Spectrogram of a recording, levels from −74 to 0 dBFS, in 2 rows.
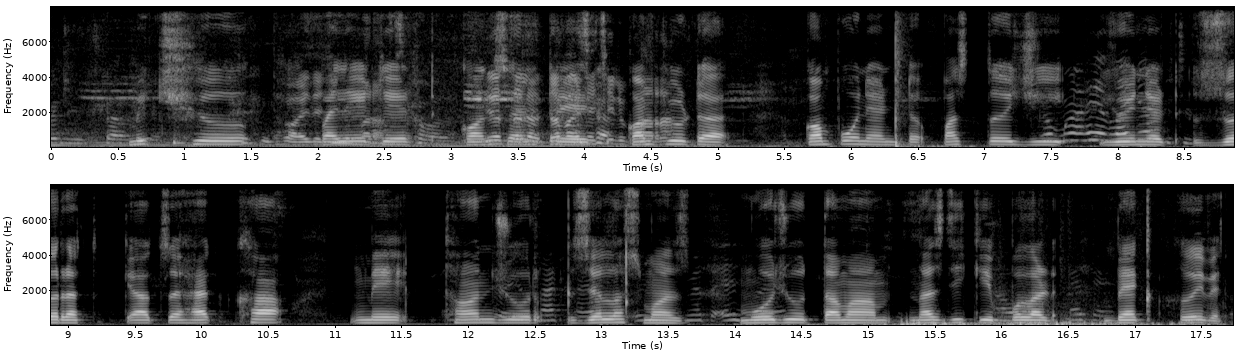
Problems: continuous background conversations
